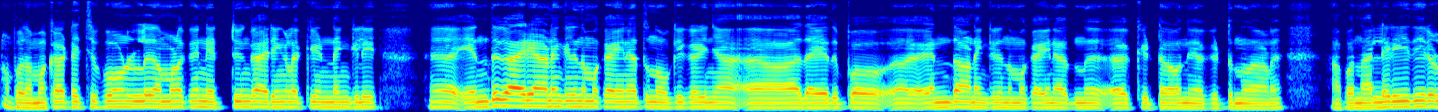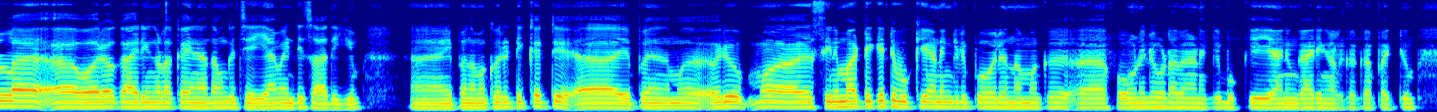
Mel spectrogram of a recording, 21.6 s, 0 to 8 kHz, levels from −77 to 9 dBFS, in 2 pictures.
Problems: none marked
